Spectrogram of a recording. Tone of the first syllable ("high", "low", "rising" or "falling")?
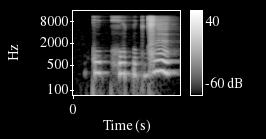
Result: low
